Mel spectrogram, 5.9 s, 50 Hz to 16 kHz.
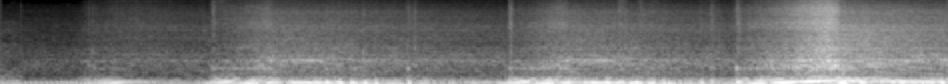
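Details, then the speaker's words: Car just fitted with a TD04 turbo, first start from cold and still blowing some smoke: engine picks up cleanly and settles through several blips, even rise and fall in pitch, no knocks or rattles; sounds good. "straight-on myself a window so you can air it a little bit more windows yeah it sounds pretty good"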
